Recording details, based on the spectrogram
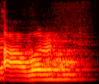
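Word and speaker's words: hour: तो इसी तरह से आवर, आवर, आर का मतलब आवर क्या होता है, घंटा, यानी इसमें भी एच जो है वो साइलेंट है और ओ की साउंड जो है वो आ रही है, तो आवर, आ।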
